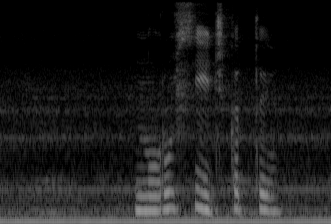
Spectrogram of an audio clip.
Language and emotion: Russian, neutral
